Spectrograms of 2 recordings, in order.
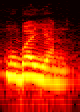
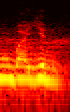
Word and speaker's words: مبين: Tapi ada yang membacanya dengan fathah juga, mubayyan. Mubayyan itu berarti maknanya yang jelas, berarti yang tidak mujmal.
